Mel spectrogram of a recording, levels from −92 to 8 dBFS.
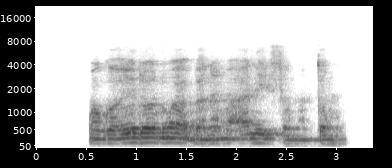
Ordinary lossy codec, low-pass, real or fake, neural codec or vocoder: Opus, 32 kbps; 7.2 kHz; fake; codec, 16 kHz, 16 kbps, FreqCodec, larger model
